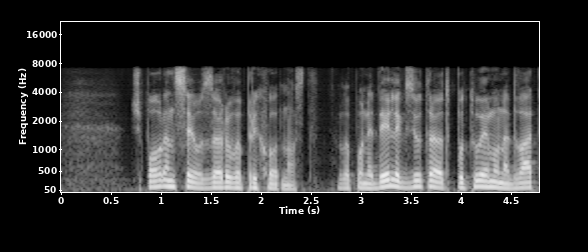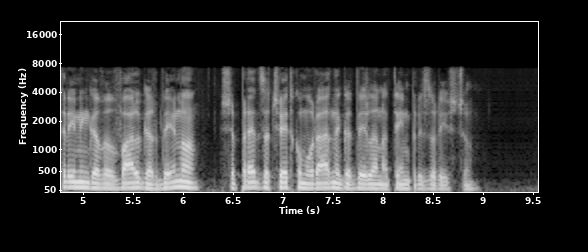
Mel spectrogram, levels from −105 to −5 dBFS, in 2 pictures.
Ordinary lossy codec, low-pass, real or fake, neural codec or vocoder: none; 7.2 kHz; fake; codec, 16 kHz, 4 kbps, X-Codec, HuBERT features, trained on balanced general audio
